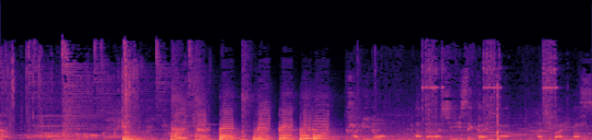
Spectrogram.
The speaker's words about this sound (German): wo Geräusche von Junkfood-Automaten und das Rascheln von Chipspackungen in die Komposition aufgenommen werden. Die Musik spielt sich quasi um die Geräusche herum.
